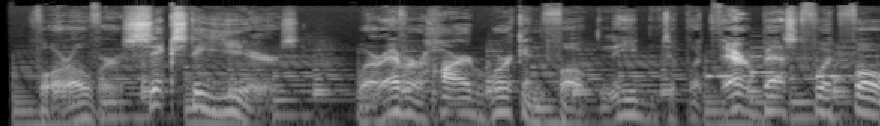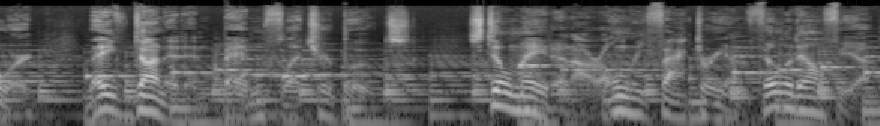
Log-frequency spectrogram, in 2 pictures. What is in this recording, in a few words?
Commercial Boots; voiceovers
